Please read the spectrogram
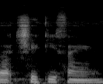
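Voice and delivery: ordinary talk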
